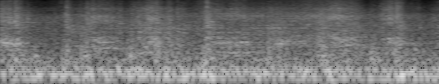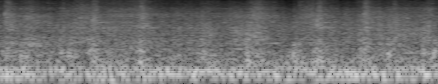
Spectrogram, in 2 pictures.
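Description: Freight train of tank wagons rolling past, with a steady low rumble and wheels clacking irregularly over the rail joints.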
